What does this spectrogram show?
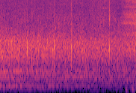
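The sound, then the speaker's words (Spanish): A church audience applauds the Lord in a dense, steady wash of many hands clapping, with a few sharper claps standing out. No one speaks over it, and it holds at a moderate level throughout. “Dele un aplauso al Señor y bendiga su nombre.”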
